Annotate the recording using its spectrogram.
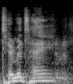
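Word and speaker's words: Timothée: it all right because he spells his first name t-i-m-o-t-h-e-e with an accent order so what is it timothay today I want to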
